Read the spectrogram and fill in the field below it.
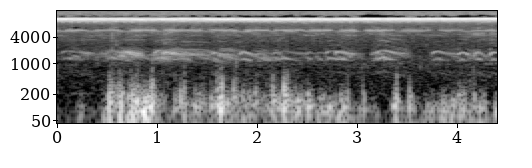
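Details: American crows soaring, giving a run of hoarse, harsh caws repeated through the clip, partly masked by heavy low wind rumble and buffeting.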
